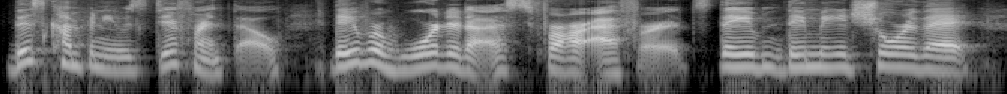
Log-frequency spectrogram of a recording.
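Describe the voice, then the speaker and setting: A woman guesting on a podcast, talking through her work history in a thoughtful, steady way. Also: medium pitch, moderate pace. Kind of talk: casual interview talk.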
